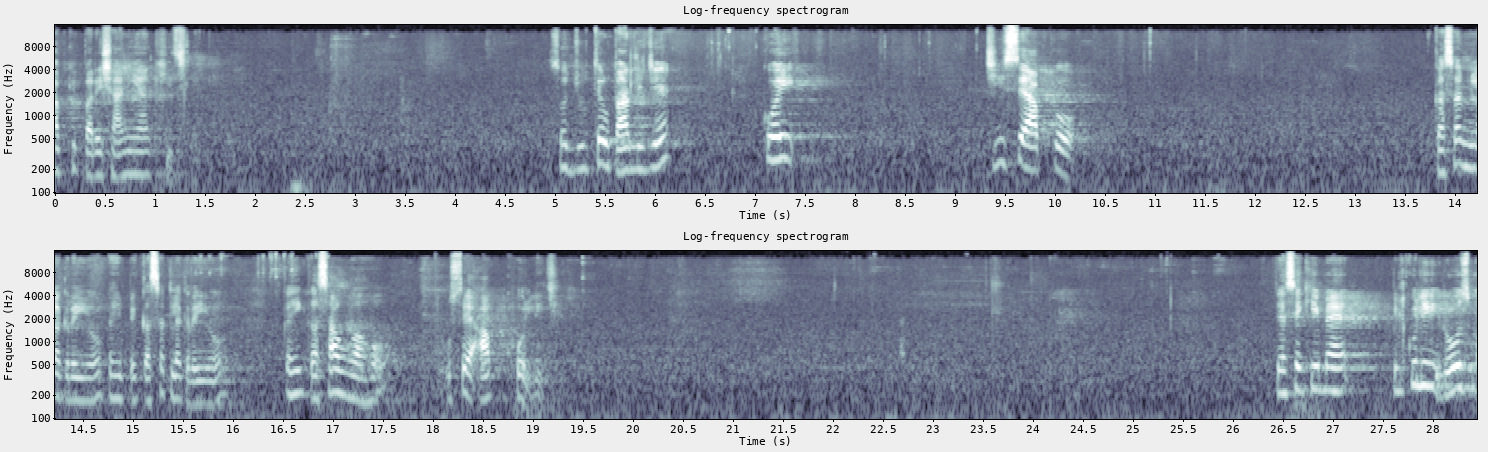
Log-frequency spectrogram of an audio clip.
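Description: A middle-aged woman speaks calmly into a microphone, pausing often.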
